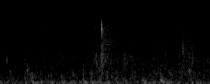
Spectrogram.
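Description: Typing on a laptop keyboard: soft, irregular key clicks, with one sharper click about a second in.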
